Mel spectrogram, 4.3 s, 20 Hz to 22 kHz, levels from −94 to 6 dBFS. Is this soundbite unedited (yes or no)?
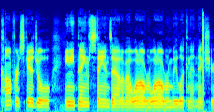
no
